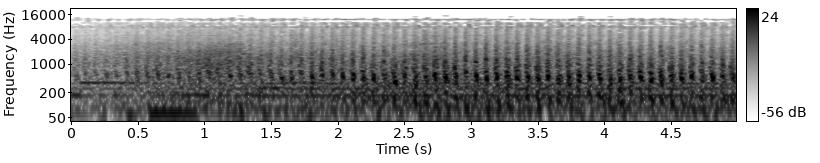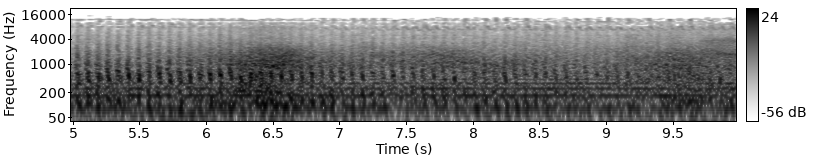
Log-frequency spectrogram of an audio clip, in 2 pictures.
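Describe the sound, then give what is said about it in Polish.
Helicopter flying overhead, a loud continuous rapid rotor chop with a steady engine roar that swells briefly before settling. “Gdy w niewidzialnym niebie przechuczał helikopter”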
